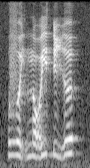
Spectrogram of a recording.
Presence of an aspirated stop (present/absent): absent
